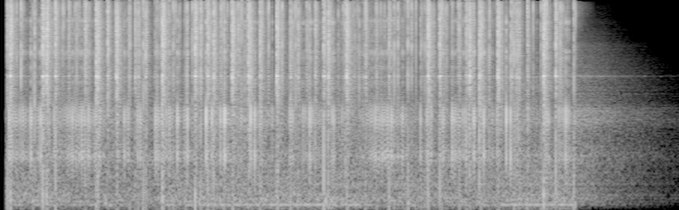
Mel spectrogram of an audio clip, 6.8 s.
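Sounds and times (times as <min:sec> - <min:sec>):
sparks: 0:00.0 - 0:06.2.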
